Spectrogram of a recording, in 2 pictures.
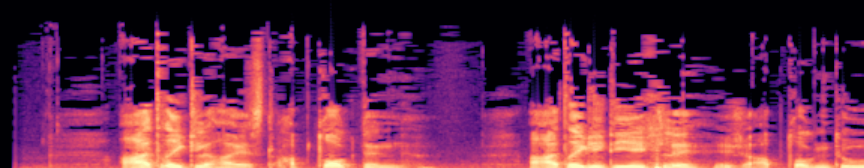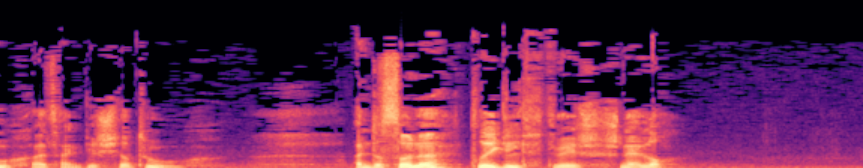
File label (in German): "adriggla", schwaebisch; A'driggla heißt abtrocknen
